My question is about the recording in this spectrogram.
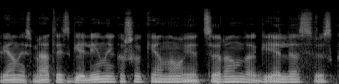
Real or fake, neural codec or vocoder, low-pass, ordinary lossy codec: real; none; 14.4 kHz; MP3, 64 kbps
